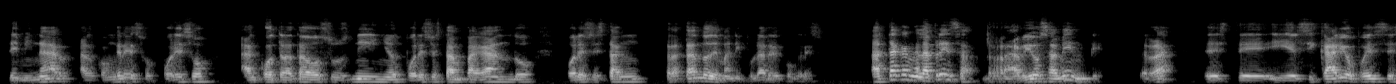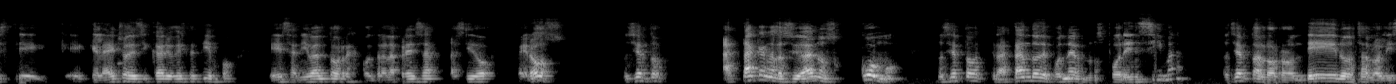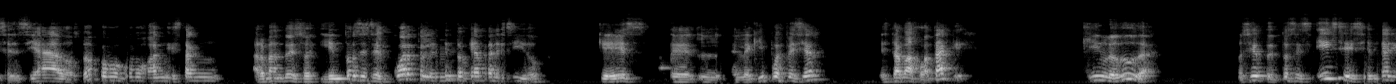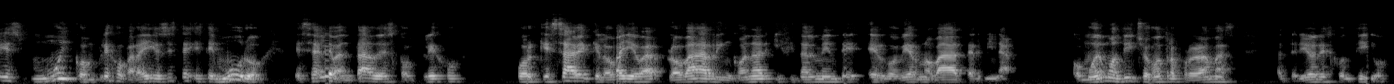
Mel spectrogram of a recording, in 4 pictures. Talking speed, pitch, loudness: 160 wpm, 135 Hz, -24 LUFS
